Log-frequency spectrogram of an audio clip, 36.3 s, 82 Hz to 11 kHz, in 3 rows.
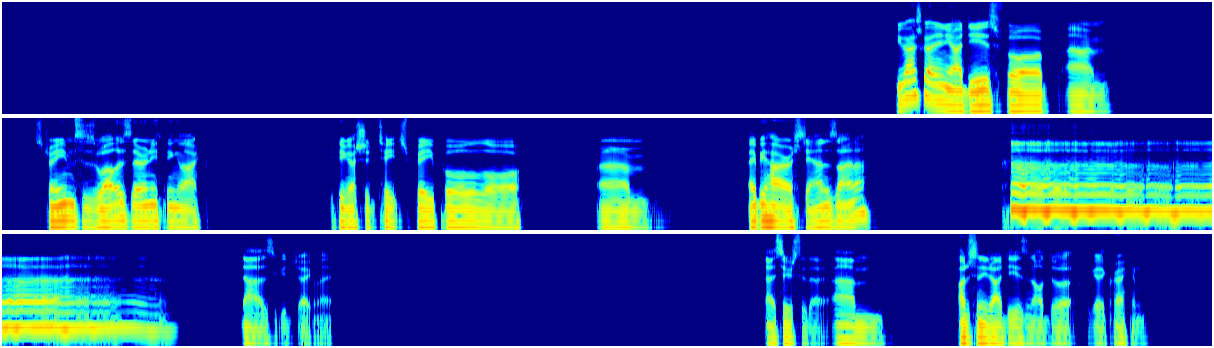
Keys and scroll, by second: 3.6 super+Tab, 6.1 super+Tab, 6.6 super+Tab, 6.8 super+Tab, 7.4 super+Tab.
